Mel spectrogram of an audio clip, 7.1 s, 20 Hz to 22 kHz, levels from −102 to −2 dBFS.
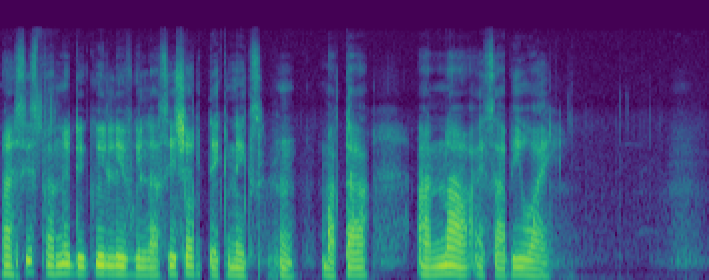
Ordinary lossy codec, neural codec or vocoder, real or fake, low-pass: none; vocoder, 48 kHz, 128 mel bands, Vocos; fake; 14.4 kHz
